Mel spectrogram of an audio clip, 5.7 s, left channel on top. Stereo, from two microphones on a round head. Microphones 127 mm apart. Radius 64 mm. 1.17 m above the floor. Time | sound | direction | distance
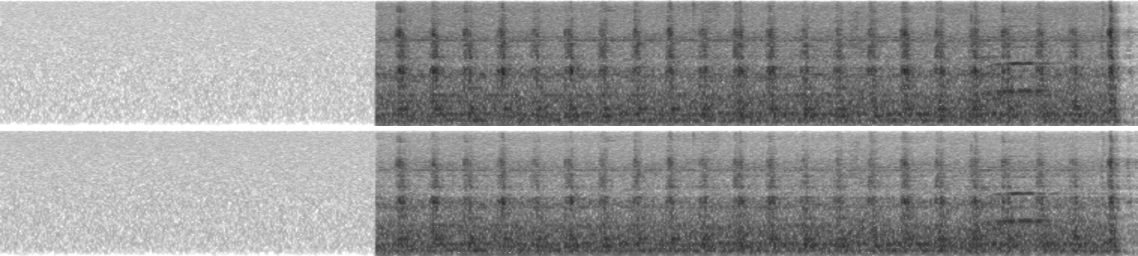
1.9 | ticking | 45° left (ahead or behind) | 0.6 m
